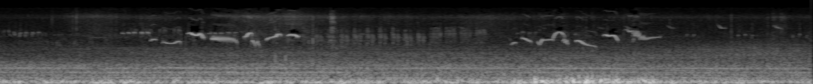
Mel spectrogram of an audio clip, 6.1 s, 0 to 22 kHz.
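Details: Siberian stonechat singing in June 2022 under an overcast sky that looked about to rain: two short, scratchy phrases of high, quick warbled notes about three seconds apart, over a steady low rumble.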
